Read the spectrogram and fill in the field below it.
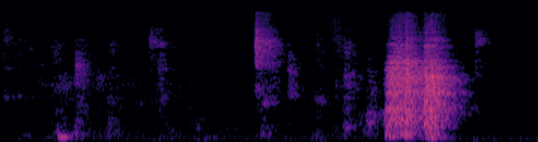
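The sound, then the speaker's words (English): A dog whimpers and huffs in a few short, breathy bursts, the last one longer and louder, with quiet gaps between and no one talking. “Stop. My dog, man, my dogs. Stop.”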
